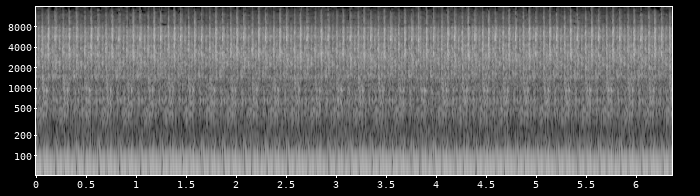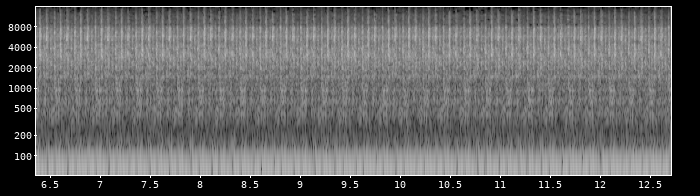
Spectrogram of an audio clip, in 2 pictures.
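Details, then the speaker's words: 1963 Corvair engine after resyncing the carbs from scratch: loud, low idle with a rhythmic knock tracking engine rotation, no change with the valve adjustment, possibly not from the valves; engine knock, source unknown. "so I don't know if I messed these two up or not or if that was even the problem cuz it sounds like it may not be coming from the valves after all"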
